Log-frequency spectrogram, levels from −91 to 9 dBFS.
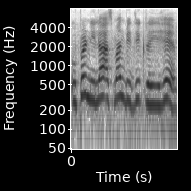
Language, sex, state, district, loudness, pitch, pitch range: Hindi, female, Arunachal Pradesh, Longding, -15 LUFS, 285 Hz, 265-310 Hz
